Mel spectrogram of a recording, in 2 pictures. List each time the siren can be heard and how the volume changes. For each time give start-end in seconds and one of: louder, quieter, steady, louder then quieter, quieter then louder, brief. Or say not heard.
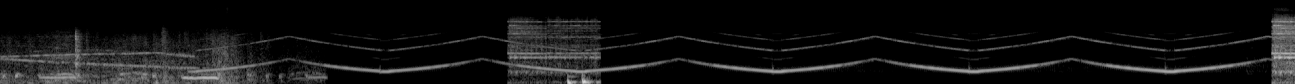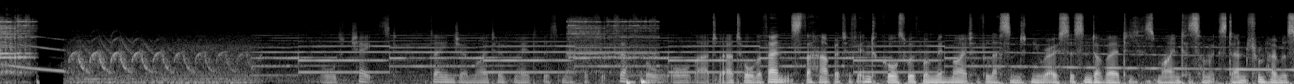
0.0-25.8 louder.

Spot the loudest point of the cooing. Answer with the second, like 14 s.
2 s.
